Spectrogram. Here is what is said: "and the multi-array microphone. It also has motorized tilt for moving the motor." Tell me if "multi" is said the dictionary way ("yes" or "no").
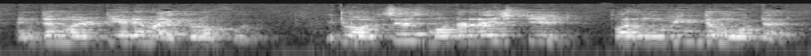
yes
